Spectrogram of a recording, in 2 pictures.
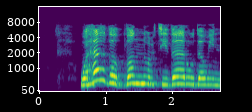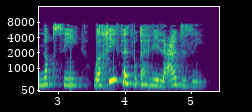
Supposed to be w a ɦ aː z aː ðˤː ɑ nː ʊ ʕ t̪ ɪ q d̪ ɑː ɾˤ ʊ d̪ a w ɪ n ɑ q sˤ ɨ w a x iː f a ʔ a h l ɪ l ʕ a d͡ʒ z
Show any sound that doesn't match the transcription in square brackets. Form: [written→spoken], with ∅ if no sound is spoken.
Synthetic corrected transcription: w a ɦ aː [z→ð] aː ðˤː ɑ nː ʊ ʕ t̪ ɪ [q→∅] d̪ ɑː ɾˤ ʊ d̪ a w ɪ [n→nː] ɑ q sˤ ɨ w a x iː f a ʔ a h l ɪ l ʕ a d͡ʒ z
